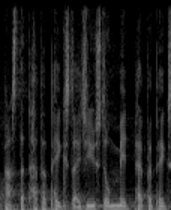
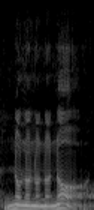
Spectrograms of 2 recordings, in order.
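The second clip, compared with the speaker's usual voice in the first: put-on French accent, slowing to a drawl; deliberate French-accented football manager; measured French accent, stretching the final phrases; Arsene Wenger; 2 semitones lower, slower than usual. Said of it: "that's my French accent".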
